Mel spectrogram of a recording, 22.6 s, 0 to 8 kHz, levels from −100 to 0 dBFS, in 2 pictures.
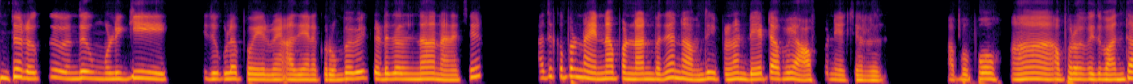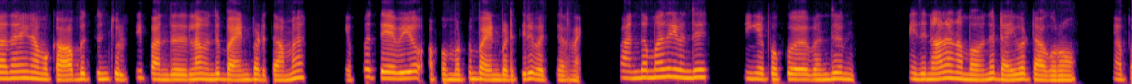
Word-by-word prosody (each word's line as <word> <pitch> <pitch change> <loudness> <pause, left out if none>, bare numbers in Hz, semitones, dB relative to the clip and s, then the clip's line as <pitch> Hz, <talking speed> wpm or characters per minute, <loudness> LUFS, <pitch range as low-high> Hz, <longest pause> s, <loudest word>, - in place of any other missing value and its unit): அந்த 235 0 0
அளவுக்கு 220 +3 -2
வந்து 210 +2 +1 0.2
முழுகி 210 +3 +1 0.6
இதுக்குள்ள 200 +1 +1
போயிருவேன். 180 -1 +1
அது 175 - +1
எனக்கு 175 0 -3
ரொம்பவே 205 +5 +2
கெடுதல்ன்னு 195 0 +1
தான் 200 -2 +2
நினைச்சு, 170 +10 -2 0.7
அதுக்கப்புறம் 280 +1 -1
நான் 220 -3 +4
என்ன 210 +2 +2
பண்ணலாம்ன்னு 195 -1 +2
பார்த்தேன்னா, 230 +5 +2
நான் 185 -3 +1
வந்து 210 +5 +1
இப்போலாம் 195 +1 0
டேட்டாவே 205 +1 +1
ஆஃப் 170 - -3
பண்ணி 190 -3 -5
வச்சறது. 160 -1 -2 0.7
அப்பப்போ, 185 +3 -2 0.3
அ - - +2 0.4
அப்புறம் 195 +1 0
இது 190 - -1
வந்தா 190 +5 +2
தானே 230 +1 +2
நமக்கு 190 -3 -1
ஆபத்துன்னு 195 +2 -1
சொல்லிட்டு, 195 +7 -3
இப்ப 205 - -4
அந்த 175 0 -2
இதெல்லாம் 190 +2 +1
வந்து 190 +2 +1
பயன்படுத்தாம, 170 +4 0 0.5
எப்ப 170 - -27 0.2
தேவையோ, 220 +1 +3 0.2
அப்ப 185 -1 -4
மட்டும் 200 +4 -2
பயன்படுத்திட்டு 175 +3 0
வச்சறேன். 165 -1 -5 0.3
இப்ப 245 - -12
அந்த 235 +2 0
மாரி 275 +1 +2
வந்து, 250 +2 +2 0.4
நீங்க 205 -1 -2
இப்ப 190 -1 -1
ப - - +3 0.3
வந்து 185 +4 +1 0.8
இதனால 195 +2 +2
நம்ம 185 -3 +1
வந்து 205 +4 +1
டைவர்ட் 185 +2 +1
ஆகுறோம். 165 +1 0 0.4
அப்ப 180 - -7
195 Hz, 155 wpm, -23 LUFS, 180-210 Hz, 0.8 s, நான்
